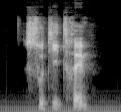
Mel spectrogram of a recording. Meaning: to subtitle
- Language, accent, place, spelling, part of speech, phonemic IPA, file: French, France, Lyon, sous-titrer, verb, /su.ti.tʁe/, LL-Q150 (fra)-sous-titrer.wav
